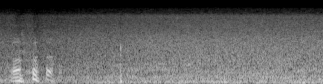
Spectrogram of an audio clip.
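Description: River stream flowing near a waterfall on a trek to Curug Cikawah in Pamijahan, Bogor, a broad, steady rushing wash of water with a few brief voices at the start.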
